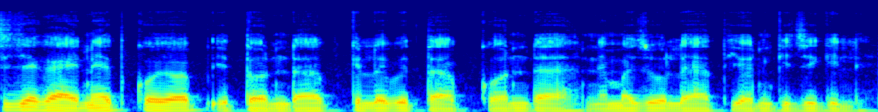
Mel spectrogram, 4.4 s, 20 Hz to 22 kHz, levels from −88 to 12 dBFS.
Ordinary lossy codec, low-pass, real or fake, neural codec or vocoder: none; 14.4 kHz; real; none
